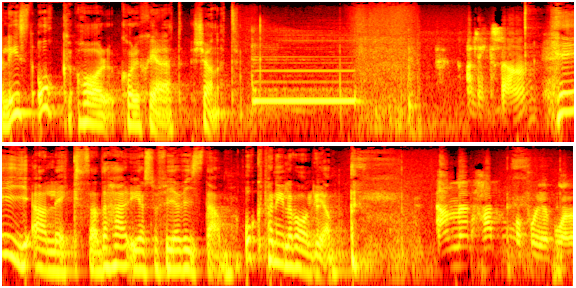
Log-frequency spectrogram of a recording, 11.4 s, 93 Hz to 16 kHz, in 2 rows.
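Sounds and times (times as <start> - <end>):
speech: 0.0 - 2.7, 4.9 - 9.4, 10.1 - 11.4
ringback tone of an outgoing phone call: 2.5 - 3.6
soft phone line hiss: 2.5 - 4.1.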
